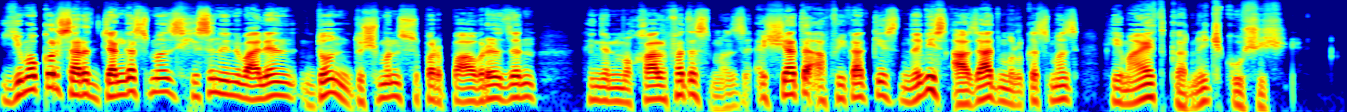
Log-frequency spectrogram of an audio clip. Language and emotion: Kashmiri, neutral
